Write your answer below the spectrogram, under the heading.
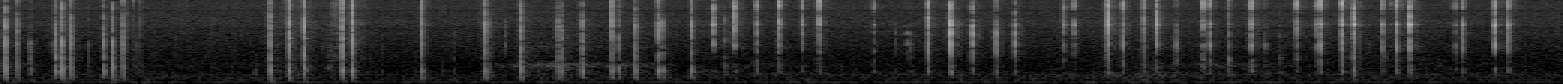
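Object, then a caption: Plastic cosmetic squeeze tube. Long fingernails tap and scratch near the cap end of a white plastic BB cream squeeze tube with a dark cap. Dozens of quick, bright, clicky taps come in uneven bursts, with soft scratchy rustles between them. Each tap dies away instantly, with almost no low end.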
